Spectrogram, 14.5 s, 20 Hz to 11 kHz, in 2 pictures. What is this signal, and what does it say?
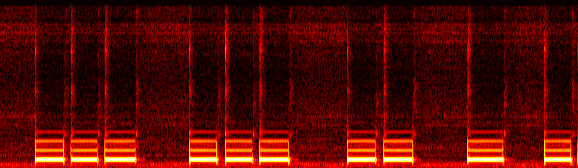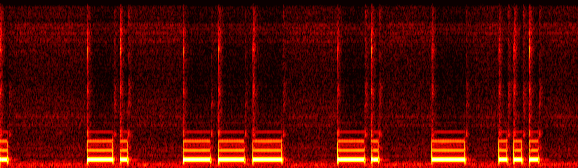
Morse code, heard as a keyed tone, about 13 wpm, spaced as for 9 wpm, 600 Hz. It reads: OOMTN NONTS
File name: 5 LEZIONE RIPASSO 1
